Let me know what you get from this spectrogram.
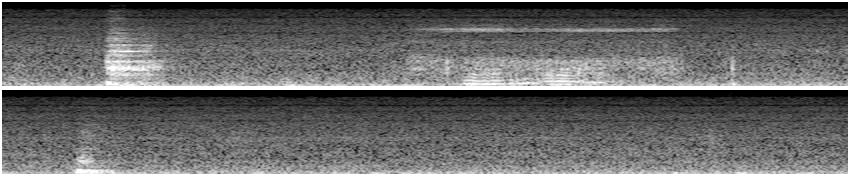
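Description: A sleeping Shih Tzu gives low, rough snoring breaths, one drawn-out wheezy rattle followed by short snorts. The sounds come irregularly in an otherwise quiet indoor setting.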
